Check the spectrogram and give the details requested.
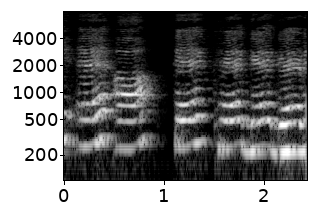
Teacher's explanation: जिन वर्णों के उच्चारण में समास वायु वो कंठ को स्पर्श करके मुख से बाहर निकलती है तो उन्हें क्या कहा जाता है, कंठे वर्ण कहा जाता है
